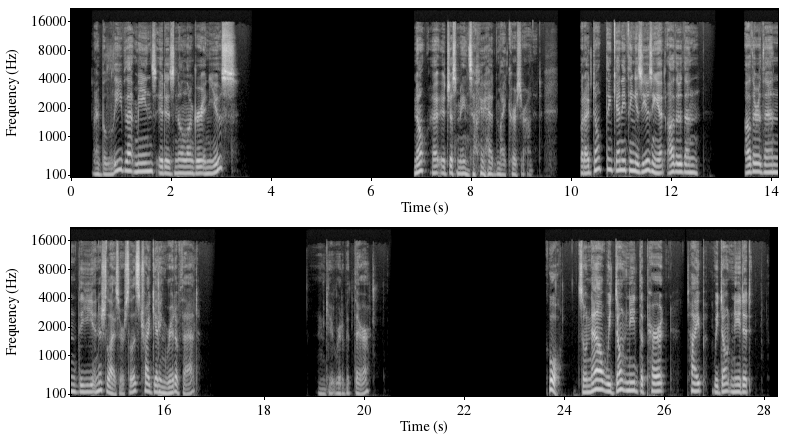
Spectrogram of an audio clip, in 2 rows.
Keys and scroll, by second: 2.6 super+b, 10.5 super+b, 15.9 super+BackSpace, 20.2 ctrl+r.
